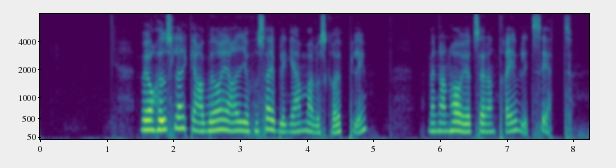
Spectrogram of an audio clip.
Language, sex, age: Swedish, female, 55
